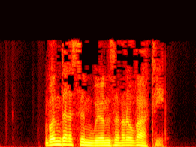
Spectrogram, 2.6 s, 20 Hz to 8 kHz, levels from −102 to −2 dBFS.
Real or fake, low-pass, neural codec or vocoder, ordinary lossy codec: fake; 7.2 kHz; codec, 16 kHz, 0.5 kbps, X-Codec, HuBERT features, trained on balanced general audio; MP3, 24 kbps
